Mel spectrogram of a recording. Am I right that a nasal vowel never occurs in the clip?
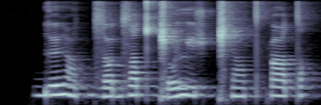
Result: yes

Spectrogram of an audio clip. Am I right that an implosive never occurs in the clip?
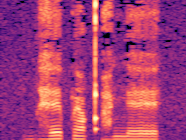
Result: yes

